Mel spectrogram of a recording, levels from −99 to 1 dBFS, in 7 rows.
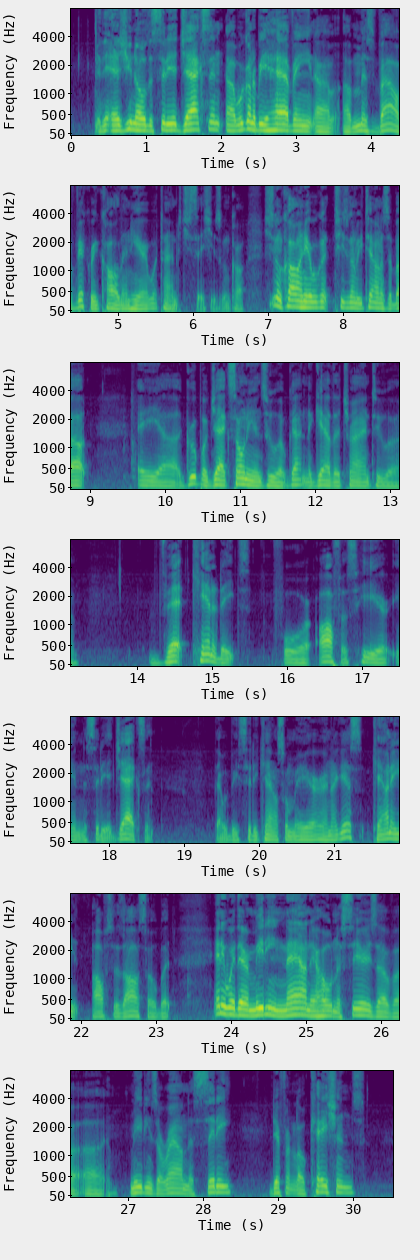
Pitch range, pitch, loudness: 95-135 Hz, 110 Hz, -24 LUFS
